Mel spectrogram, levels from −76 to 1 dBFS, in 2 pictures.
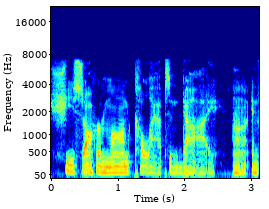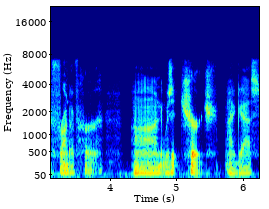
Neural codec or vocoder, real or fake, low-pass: none; real; 7.2 kHz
